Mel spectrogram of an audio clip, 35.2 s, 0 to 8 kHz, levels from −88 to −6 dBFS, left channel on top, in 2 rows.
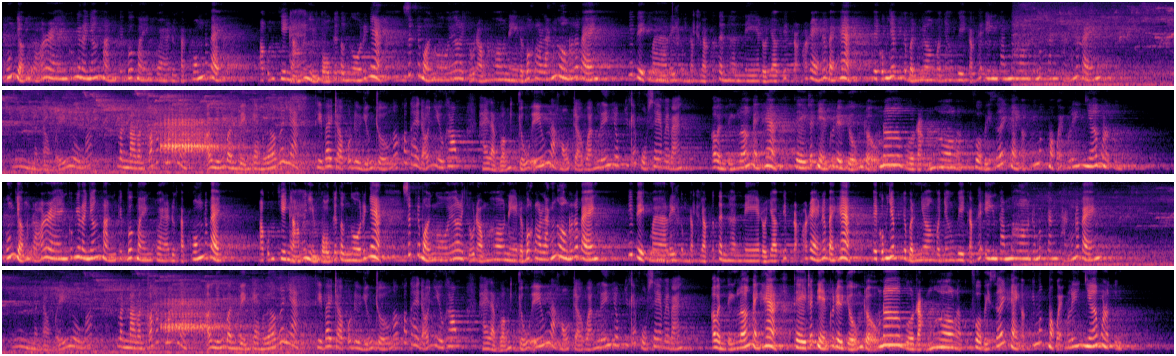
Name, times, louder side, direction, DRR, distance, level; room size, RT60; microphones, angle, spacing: voice 1, 0.1-3.3 3.9-5.7 6.0-9.0 9.4-10.1 10.5-11.6 12.0-12.7 13.2-16.5 28.2-34.4, right 4 dB, 80° right, 11 dB, 0.8 m, -26 dB
voice 2, 4.3-4.8 9.8-10.3 17.7-27.8, equal, ahead, 8 dB, 0.7 m, -31 dB
sound 1, 15.1-22.1, left 4 dB, 45° left, 1.8 m, -34 dB
22.0 x 16.5 x 7.8 m, 2.5 s
head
